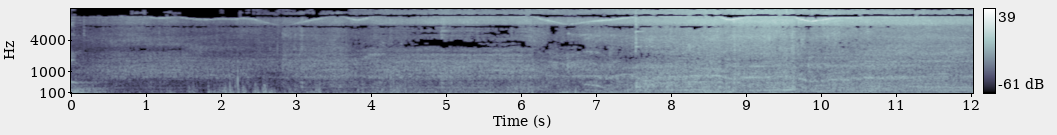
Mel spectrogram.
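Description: An LMTV military truck's diesel engine pulling the truck through deep snow, over a steady rushing hiss. The engine grows louder about halfway through as it works harder.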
